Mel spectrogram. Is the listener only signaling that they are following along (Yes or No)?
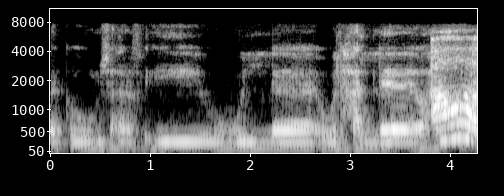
No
